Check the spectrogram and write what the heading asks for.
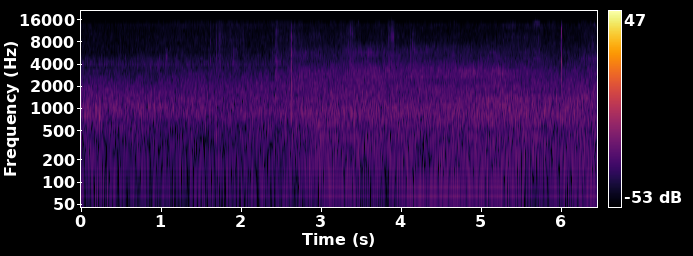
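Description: Turbocharged Scion FR-S's flat-four engine idling steadily, a low hum that grows a little firmer about three seconds in.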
